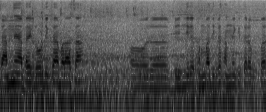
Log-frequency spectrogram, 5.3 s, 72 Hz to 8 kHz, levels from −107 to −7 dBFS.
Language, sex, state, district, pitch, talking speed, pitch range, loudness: Hindi, male, Chhattisgarh, Balrampur, 115 Hz, 245 wpm, 110-120 Hz, -16 LUFS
